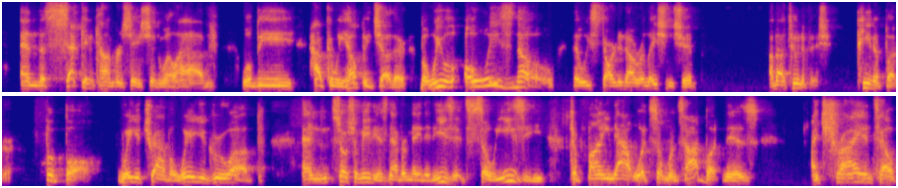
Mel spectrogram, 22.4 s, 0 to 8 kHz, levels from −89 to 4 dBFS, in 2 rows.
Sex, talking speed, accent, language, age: male, 160 wpm, American, English, 50-69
